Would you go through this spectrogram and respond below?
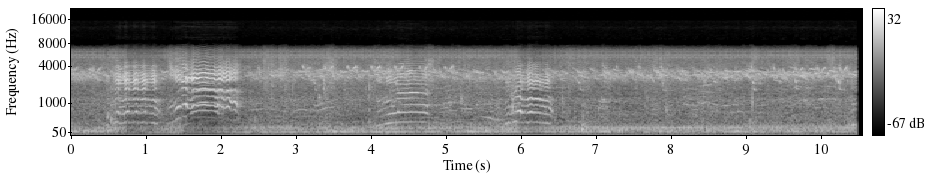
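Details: Several goats waiting to be fed at an Islamic boarding school in Kapuas, Central Kalimantan, Indonesia, recorded 10 February 2013; a cluster of quavering bleats early on, then further separate bleats, against a constant noisy hum.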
